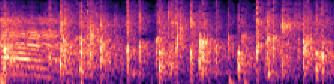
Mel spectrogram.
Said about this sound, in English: Oh, come on, you can do a little better and give the Lord a clap.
